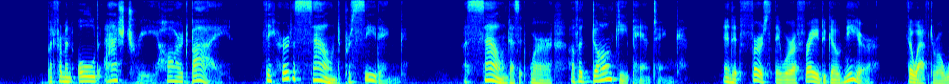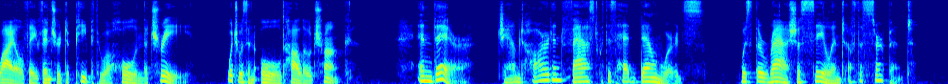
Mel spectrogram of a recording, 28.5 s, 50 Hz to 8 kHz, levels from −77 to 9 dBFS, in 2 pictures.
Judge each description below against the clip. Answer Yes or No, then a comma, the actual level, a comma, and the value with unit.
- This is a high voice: No, medium, 140 Hz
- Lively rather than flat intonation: Yes, wide, 8.0 semitones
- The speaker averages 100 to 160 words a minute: Yes, average, 145 wpm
